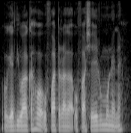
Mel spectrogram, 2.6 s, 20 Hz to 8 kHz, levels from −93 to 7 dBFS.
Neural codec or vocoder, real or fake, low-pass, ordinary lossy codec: none; real; none; none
